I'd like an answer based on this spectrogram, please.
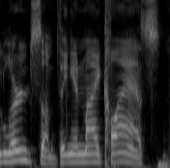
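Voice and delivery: ordinary delivery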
